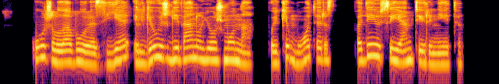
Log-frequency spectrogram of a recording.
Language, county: Lithuanian, Marijampolė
